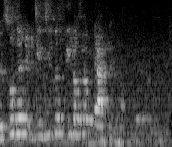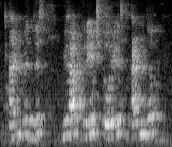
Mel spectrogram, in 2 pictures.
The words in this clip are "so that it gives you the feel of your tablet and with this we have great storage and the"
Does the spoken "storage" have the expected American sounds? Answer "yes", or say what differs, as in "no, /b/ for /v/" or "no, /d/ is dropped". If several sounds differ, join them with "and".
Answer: no, /z/ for /dʒ/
